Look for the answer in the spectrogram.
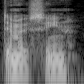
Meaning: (noun) The informal computer art subculture that produces and watches demos (audiovisual computer programs); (verb) To take part in the demoscene
- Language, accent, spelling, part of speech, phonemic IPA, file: English, UK, demoscene, noun / verb, /ˈdɛməʊˌsiːn/, En-uk-demoscene.ogg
